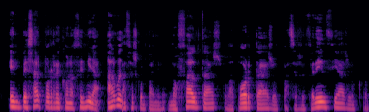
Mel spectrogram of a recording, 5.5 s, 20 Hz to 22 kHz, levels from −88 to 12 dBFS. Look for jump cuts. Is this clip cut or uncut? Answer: cut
